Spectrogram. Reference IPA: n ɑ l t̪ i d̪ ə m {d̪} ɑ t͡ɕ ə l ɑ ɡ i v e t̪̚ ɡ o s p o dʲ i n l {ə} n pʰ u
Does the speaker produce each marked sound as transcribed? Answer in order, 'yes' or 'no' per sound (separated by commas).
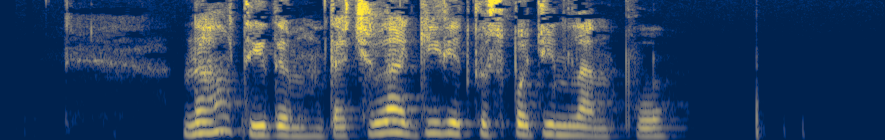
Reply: yes, no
